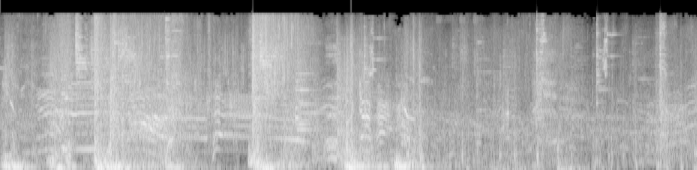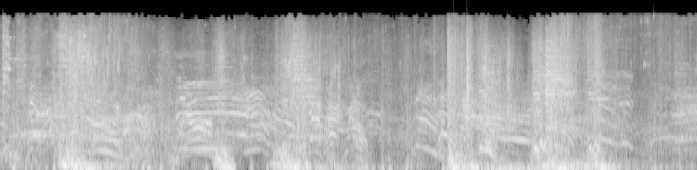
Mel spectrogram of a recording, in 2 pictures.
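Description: Metal weapons clash and strike with sharp, heavy impacts.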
